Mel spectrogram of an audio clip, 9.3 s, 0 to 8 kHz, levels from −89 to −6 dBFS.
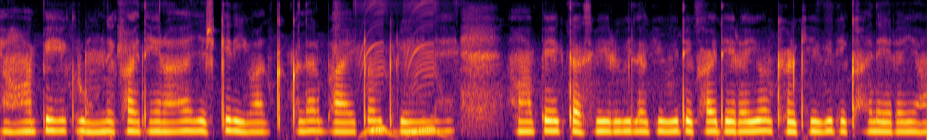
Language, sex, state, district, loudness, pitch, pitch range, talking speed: Hindi, female, Bihar, Madhepura, -17 LUFS, 205 Hz, 205-210 Hz, 235 wpm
